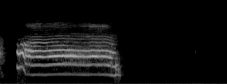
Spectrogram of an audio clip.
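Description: A single high-pitched, drawn-out cry lasting about a second, held almost level in pitch after a brief drop at its start, then cutting off.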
